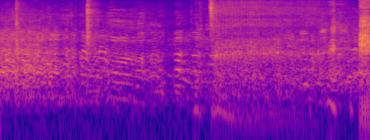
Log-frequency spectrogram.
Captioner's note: imitates clicking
